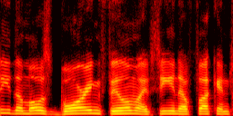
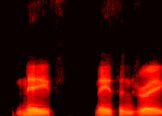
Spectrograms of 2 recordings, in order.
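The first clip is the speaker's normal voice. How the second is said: dead flat, emotionless monotone; 8 semitones lower, 9 dB quieter than usual. Acting out a dull movie scene, doing a Tom Holland impression. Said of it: "fucking Tom Holland's like".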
